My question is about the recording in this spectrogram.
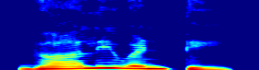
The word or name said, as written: ಗಾಲಿವಂಟಿ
